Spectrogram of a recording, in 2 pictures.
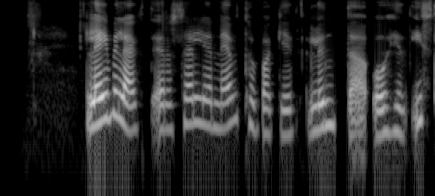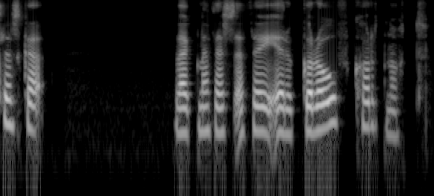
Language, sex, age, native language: Icelandic, female, 30-39, Icelandic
